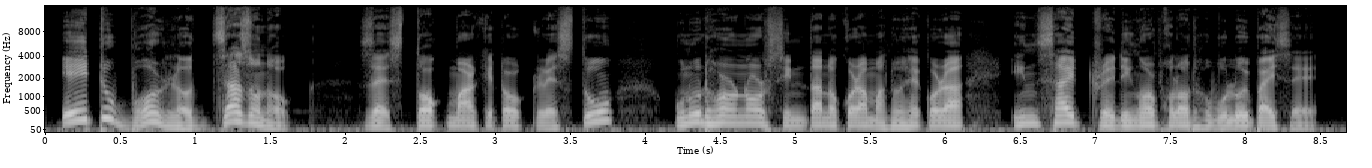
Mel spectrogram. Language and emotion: Assamese, disgusted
